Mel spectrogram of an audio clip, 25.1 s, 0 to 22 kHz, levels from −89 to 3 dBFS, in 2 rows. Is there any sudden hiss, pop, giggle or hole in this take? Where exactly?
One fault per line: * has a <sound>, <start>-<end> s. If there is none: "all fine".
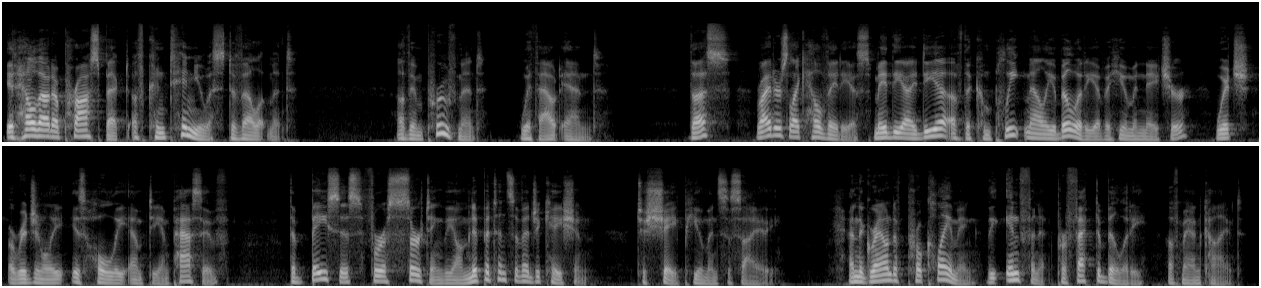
all fine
